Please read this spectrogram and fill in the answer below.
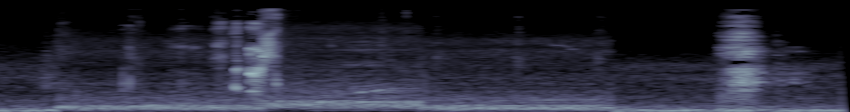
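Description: A woman's short, sharp breaths, one about a second in and another near the end, over faint rustling of movement.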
